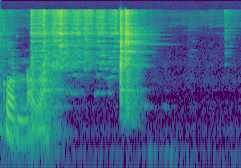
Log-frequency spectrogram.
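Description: Steel spoon stirring and scraping in a small stainless steel pot of melting sugar syrup, with one sharp clink against the pot about a second in; the stirring stops near the end.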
